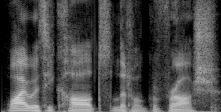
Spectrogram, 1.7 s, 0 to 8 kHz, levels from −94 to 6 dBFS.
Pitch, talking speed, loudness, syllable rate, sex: 100 Hz, 215 wpm, -21 LUFS, 6.4 syllables/s, male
